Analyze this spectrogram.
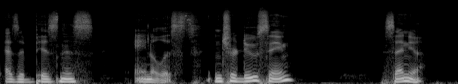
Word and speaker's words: Senya: Introducing Senya. Rhymes with Kenya.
